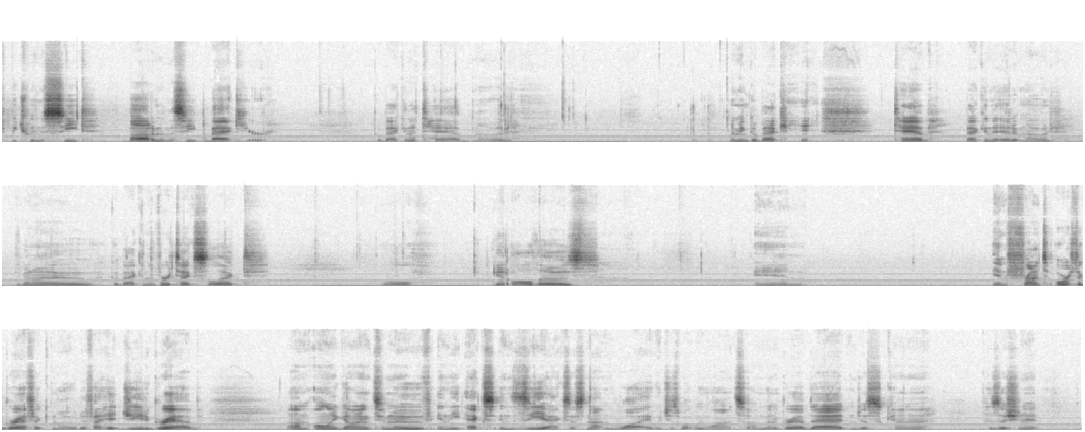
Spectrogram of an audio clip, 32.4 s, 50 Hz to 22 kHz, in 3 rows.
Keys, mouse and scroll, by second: 3.7-5.7 middle drag, 4.9 Tab, 7.2 KP_1, 8.2-10.5 middle drag, 12.9 ctrl+Tab, 16.4 l, 24.6 g.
